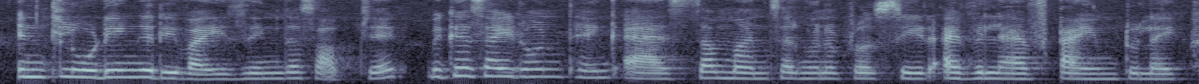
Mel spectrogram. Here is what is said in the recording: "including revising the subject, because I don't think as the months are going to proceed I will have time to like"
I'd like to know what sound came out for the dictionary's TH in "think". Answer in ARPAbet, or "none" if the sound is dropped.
T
